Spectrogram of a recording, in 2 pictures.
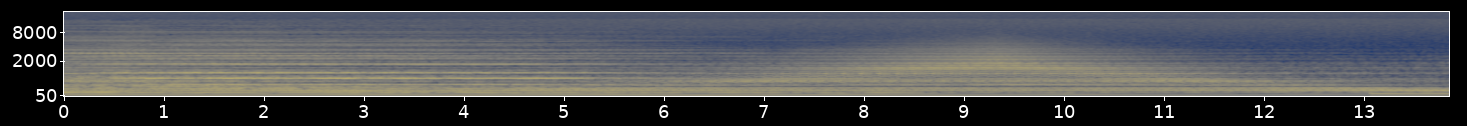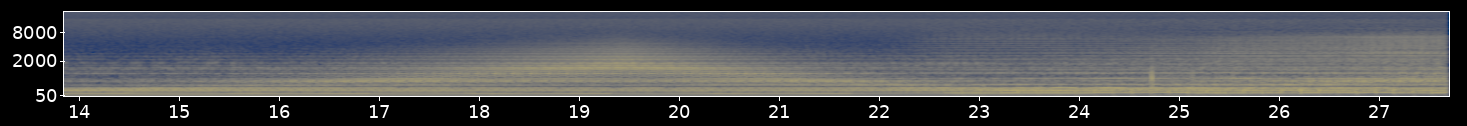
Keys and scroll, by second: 10.6 z, 11.7 a, 13.7 ctrl+c, 15.7 ctrl+v, 16.2 Escape, 17.2 ctrl+j, 24.5 b, 25.8 Delete.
